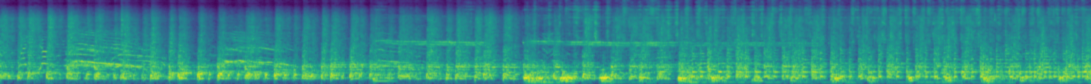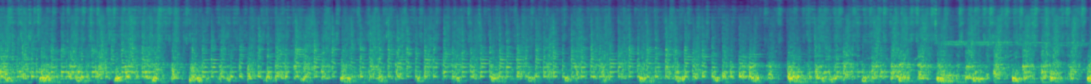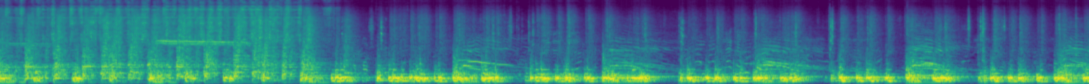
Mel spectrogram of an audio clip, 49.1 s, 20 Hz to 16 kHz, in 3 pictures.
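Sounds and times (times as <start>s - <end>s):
samba percussion band: 0.0s - 49.0s
long high tone: 5.6s - 12.2s, 29.8s - 34.0s.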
